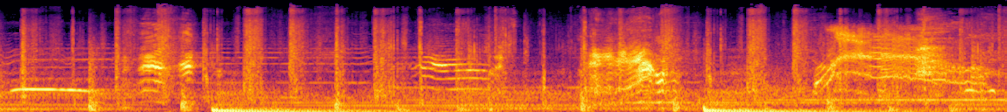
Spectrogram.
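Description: A cat yowls loudly several times in harsh, drawn-out wails over about seven seconds, with low rumbling and scattered thumps in the background and no talking.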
